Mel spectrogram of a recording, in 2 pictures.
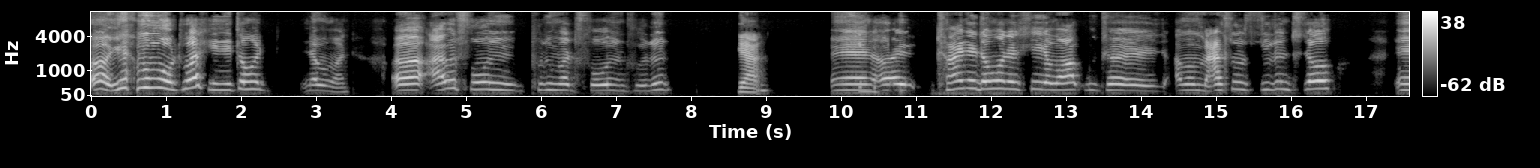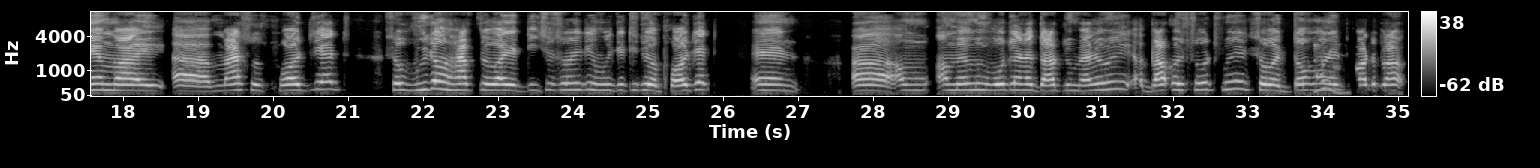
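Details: Dysarthria in an adult woman with cerebral palsy, an educator and author, who reports an early speech delay and says she talks differently.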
